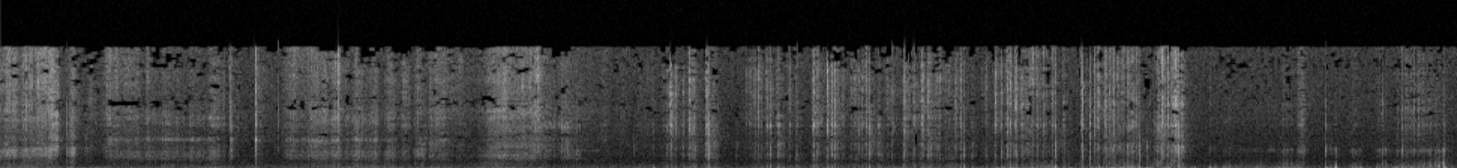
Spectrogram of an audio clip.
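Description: Long nails scratch the face and edge of a solid oval tan DURU bar soap with an embossed logo. A steady, dry, gritty rasp of scratching and scraping is broken by short, sharp clicks that grow a little louder near the end.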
